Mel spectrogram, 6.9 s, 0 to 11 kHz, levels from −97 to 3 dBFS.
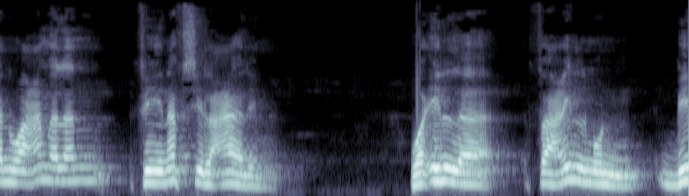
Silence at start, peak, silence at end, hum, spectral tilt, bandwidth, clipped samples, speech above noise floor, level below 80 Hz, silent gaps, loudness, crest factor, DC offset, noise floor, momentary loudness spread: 0 s; 0 dBFS; 0 s; none; -9.5 dB/octave; 7.8 kHz; under 0.1%; 57 dB; -60 dBFS; none; -15 LUFS; 16 dB; under 0.1%; -72 dBFS; 15 LU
